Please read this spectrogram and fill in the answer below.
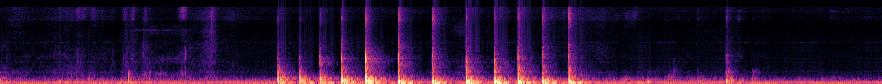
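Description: A hand patting quickly on the back of an upturned metal mesh sieve that is pressed onto a circle of wet paper pulp on a cloth towel, squeezing the excess water out of a handmade paper sheet. About three seconds in comes a run of knocks, about five a second for some three seconds, followed by a few fainter taps.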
